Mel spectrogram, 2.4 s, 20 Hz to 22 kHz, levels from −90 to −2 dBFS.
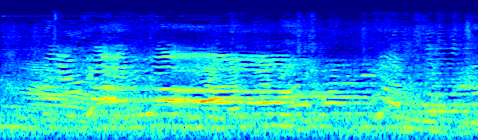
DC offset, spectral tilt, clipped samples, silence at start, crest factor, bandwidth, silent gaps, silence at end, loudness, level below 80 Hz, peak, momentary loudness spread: under 0.1%; -2.5 dB/octave; under 0.1%; 0 s; 16 dB; 16.5 kHz; none; 0 s; -32 LUFS; -68 dBFS; -18 dBFS; 8 LU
